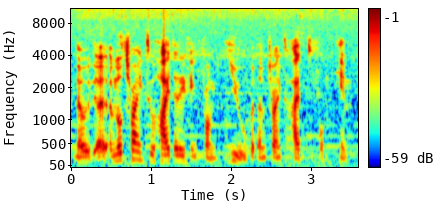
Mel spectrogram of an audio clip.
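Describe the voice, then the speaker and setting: A man's voice: mid-range voice, fast, a bit bright, faint music behind, poor audio. A man playing a tabletop game, explaining his moves in rambling stop-start bursts. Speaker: player. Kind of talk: casual tabletop play.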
